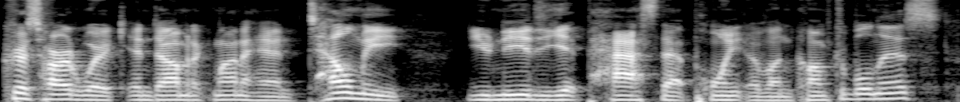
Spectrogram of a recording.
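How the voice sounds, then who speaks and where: A man's voice: mid-range voice, brisk, bright, forceful tone. A man hosting a casual movie podcast, rambling and laughing often. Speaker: podcast host. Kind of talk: casual chat.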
